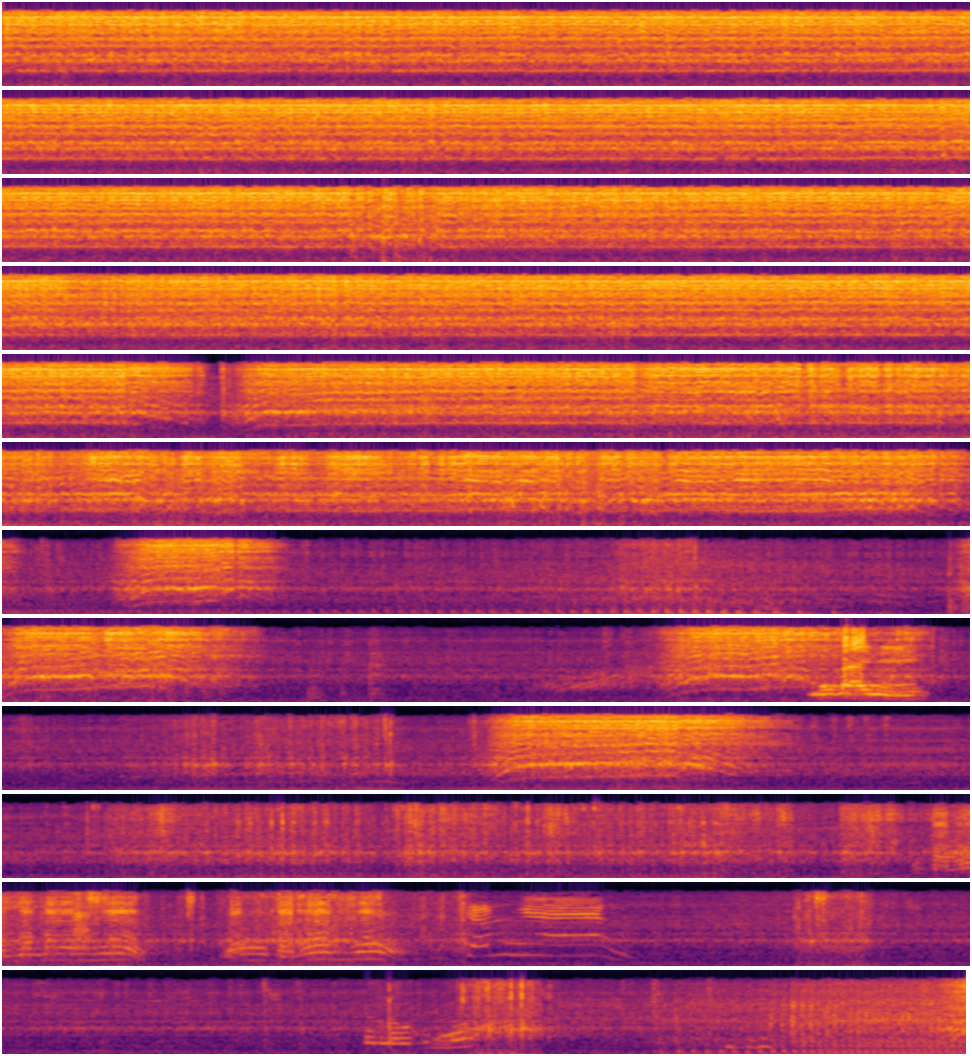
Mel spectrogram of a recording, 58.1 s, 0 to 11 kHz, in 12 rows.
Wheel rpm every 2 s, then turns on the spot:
160, 160, 160, 160, 160, 160, 160, 160, 160, 150, 120, 160, 160, 160, 80, 20, 20, 30, 40, 20, 50, 20, 20, 20, 20, 10, 0, 0, 10.
30-32 38-40 44-50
